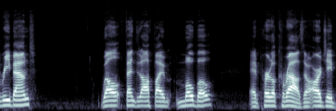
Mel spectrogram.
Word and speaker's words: Mogbo: you pronounce Jonathan mobo don't pronounce the G mobo not mogbo mobo however you pronounce it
